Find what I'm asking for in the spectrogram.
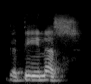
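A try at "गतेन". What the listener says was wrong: No S there, yeah. Sometimes when you're stretching that gatena and you're saying Sri Naradena, it might sound like S joining, but there's no S.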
